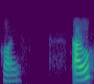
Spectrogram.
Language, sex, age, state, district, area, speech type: Assamese, female, 30-45, Assam, Nagaon, urban, conversation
